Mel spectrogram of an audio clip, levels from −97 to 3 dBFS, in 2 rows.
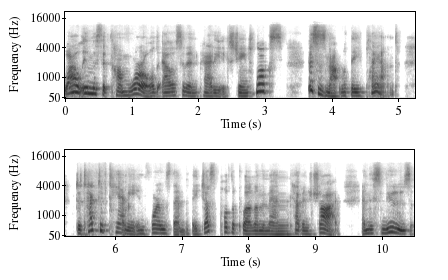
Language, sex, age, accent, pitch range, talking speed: English, female, 30-49, American, 145-205 Hz, 195 wpm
